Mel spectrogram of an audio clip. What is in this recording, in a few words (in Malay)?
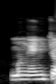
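"mengencong", Malay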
